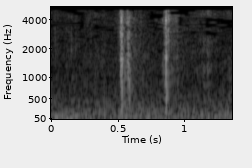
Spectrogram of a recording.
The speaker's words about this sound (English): It took more effort for me to pick this piece of paper up than it did for God to speak the universe and the worlds into existence. It's nothing for Him. Absolutely nothing. He just spoke it. I have to lift this paper.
